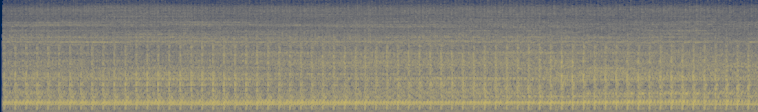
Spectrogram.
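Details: Acura car engine idling, with a quick, steady ticking riding over its even hum; cause unknown.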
